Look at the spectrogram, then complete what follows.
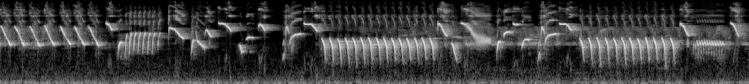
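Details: Canary singing loudly as a training model for other birds, alternating rapid whistled sweeps with buzzy rolling trills and sharp chips, continuous and varied.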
